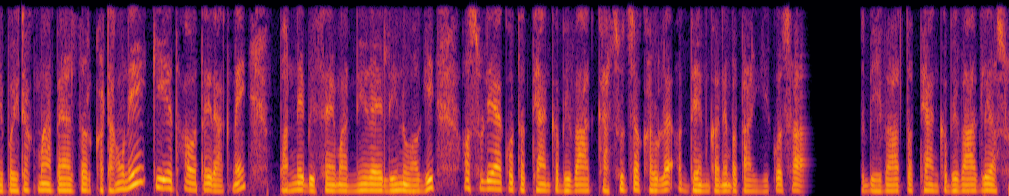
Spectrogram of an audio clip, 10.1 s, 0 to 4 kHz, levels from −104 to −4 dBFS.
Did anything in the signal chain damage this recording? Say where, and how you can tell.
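Yes: a long network dropout from 8.02 to 8.64 s, likely packet loss. Concealment stretches the last sound into a fading buzz, then about 0.46 s of near-silence, and the lost audio never returns. A spectrogram shows a smeared tail, then an empty gap; the waveform flattens.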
